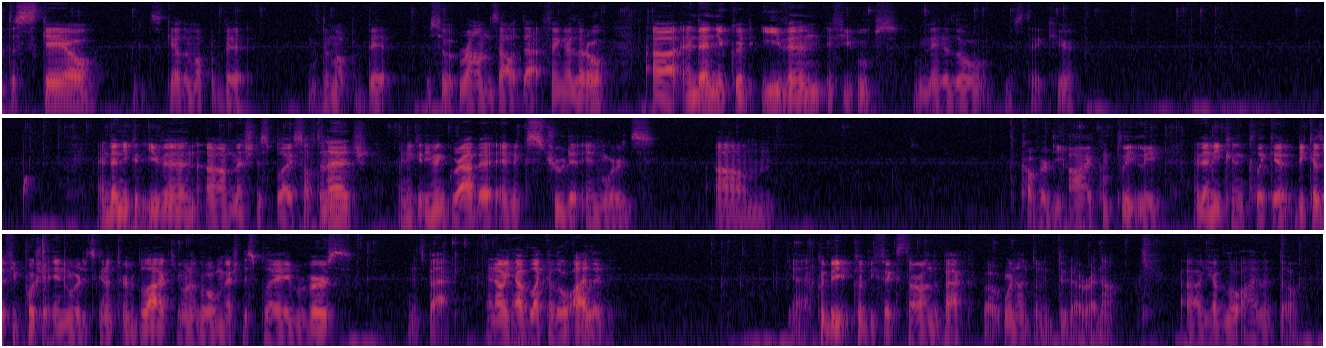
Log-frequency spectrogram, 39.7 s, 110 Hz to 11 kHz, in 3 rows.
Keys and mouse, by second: 0.1 alt+click, 1.3 click, 2.4 alt+click, 3.1 w, 3.3 click, 4.3 alt+d, 4.5 alt+click, 6.2 click, 6.5 alt+click, 8.7 right click, 9.3 q, 9.8 click, 10.1 shift+click, 11.0 alt+click, 11.8 shift+click, 12.0-13.0 typing, 12.0 alt+click, 13.0 click, 13.7 alt+d, 13.9 alt+click, 14.4 click, 14.6 alt+click, 16.4 alt+click, 17.5 alt+click, 20.7 alt+click, 21.6 click, 23.7 alt+click, 23.8 alt+d, 24.1 alt+right click, 24.3 alt+click, 28.2 click, 29.7 click, 29.9 alt+d, 30.2 alt+click, 31.1 alt+right click, 31.3 click, 31.6 e, 32.1 click, 33.9 ctrl+z, 34.2 alt+d, 34.4 alt+right click, 34.7 alt+click, 35.8 w, 36.4 click, 37.2 alt+d, 37.6 alt+click, 38.2 e, 38.5 click, 39.4 ctrl+z.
